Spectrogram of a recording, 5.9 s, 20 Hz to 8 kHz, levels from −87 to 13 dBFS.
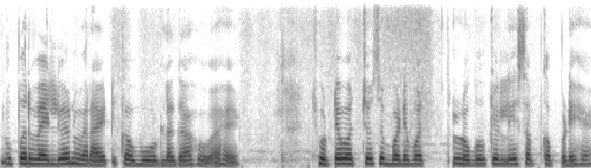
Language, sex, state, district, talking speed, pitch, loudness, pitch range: Hindi, female, Uttar Pradesh, Jyotiba Phule Nagar, 180 wpm, 220 Hz, -16 LUFS, 210-240 Hz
